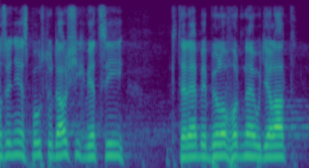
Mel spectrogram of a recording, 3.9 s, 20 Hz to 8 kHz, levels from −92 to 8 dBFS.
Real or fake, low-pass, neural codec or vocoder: real; 7.2 kHz; none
